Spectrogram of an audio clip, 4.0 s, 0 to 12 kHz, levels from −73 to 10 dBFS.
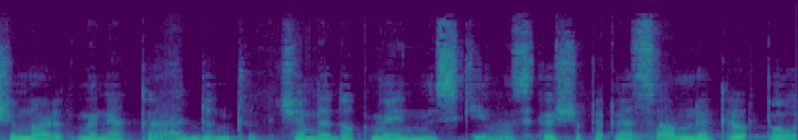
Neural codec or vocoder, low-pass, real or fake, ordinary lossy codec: codec, 44.1 kHz, 2.6 kbps, DAC; 10.8 kHz; fake; AAC, 32 kbps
